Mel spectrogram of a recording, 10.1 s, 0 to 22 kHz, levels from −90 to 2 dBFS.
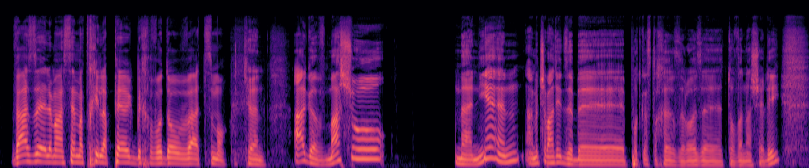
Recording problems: none

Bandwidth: 14.5 kHz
